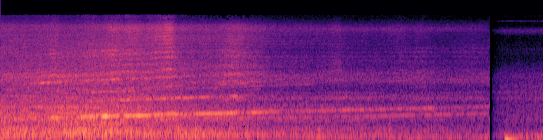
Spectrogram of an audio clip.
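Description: An electric multiple-unit train pulls away and fades into the distance.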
